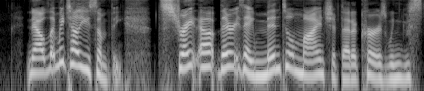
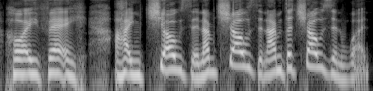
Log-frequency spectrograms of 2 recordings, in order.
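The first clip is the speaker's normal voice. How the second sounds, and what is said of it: Broken Yiddish Bronx accent. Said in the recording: “my broken Yiddish Bronx accent”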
